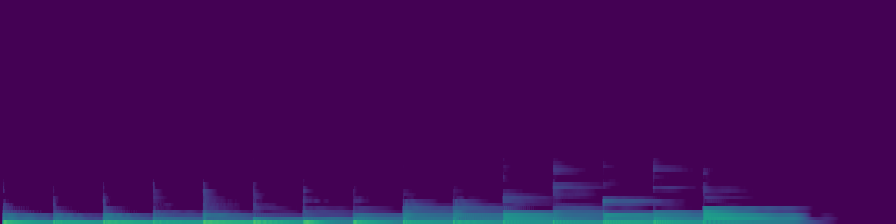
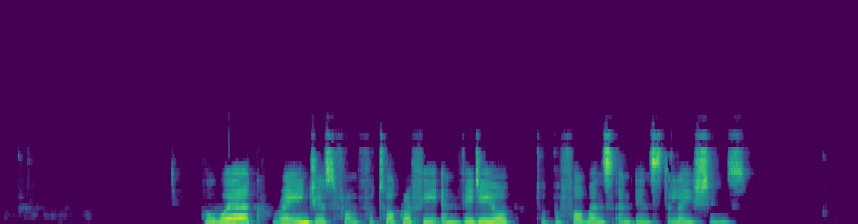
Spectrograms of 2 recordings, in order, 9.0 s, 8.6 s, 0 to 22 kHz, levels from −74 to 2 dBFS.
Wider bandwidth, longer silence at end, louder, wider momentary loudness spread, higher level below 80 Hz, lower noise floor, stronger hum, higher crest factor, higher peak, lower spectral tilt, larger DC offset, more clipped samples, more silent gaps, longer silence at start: second, 6 kHz vs 9.6 kHz; second, 0.9 s vs 1.15 s; second, -31 LUFS vs -17 LUFS; second, 9 LU vs 13 LU; about the same, -64 dBFS vs -66 dBFS; second, -80 dBFS vs -88 dBFS; neither; about the same, 16 dB vs 20 dB; second, -14 dBFS vs 0 dBFS; first, -11 dB/octave vs -3 dB/octave; neither; neither; neither; second, 0 s vs 2.05 s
